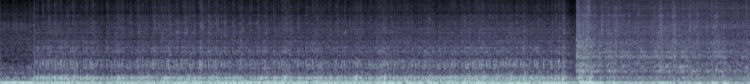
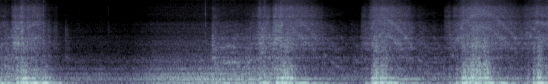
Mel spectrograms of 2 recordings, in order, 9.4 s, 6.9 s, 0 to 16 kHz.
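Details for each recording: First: 1976 K5 Blazer that sat 5-8 or more years, oil black and unchanged: a deep steady idle rumble, then a clean rev near the end with no misfires or knocks. Confirmed runner. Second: Mystery 1976 K5 Blazer that sat 5–8 or more years, on a freshly charged battery with black oil. Repeated starter bursts with brief coughs but it never runs. Crank-no-start, possibly not enough fuel yet.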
